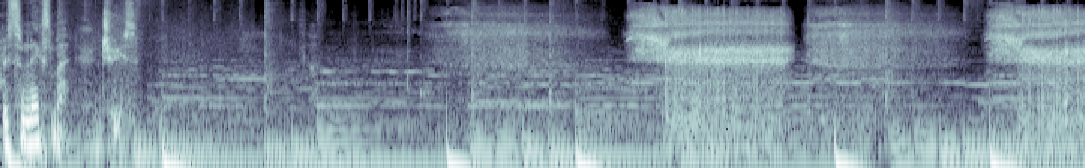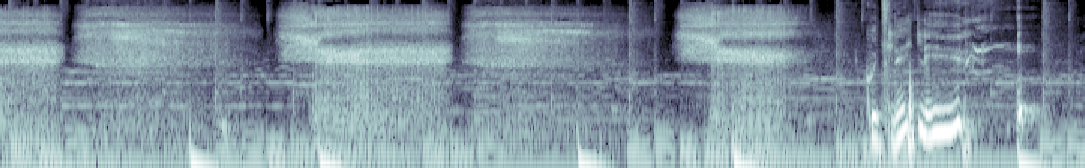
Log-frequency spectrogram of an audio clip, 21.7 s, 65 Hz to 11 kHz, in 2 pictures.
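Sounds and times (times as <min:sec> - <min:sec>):
speech: 0:00.0 - 0:01.5, 0:19.6 - 0:20.7
person snoring: 0:03.0 - 0:21.6.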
